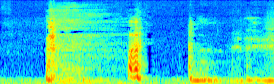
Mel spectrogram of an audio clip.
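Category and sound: human body sound, coughing and throat clearing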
